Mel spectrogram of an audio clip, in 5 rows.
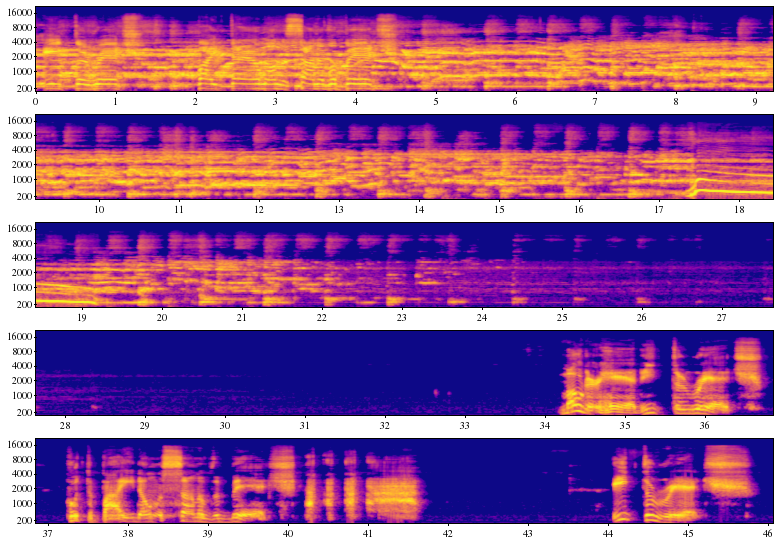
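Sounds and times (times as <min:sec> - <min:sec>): rock backing track: 0:00.0 - 0:23.8
man howling: 0:17.2 - 0:19.4, 0:40.6 - 0:41.8
man's hoarse laugh: 0:40.0 - 0:41.7.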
